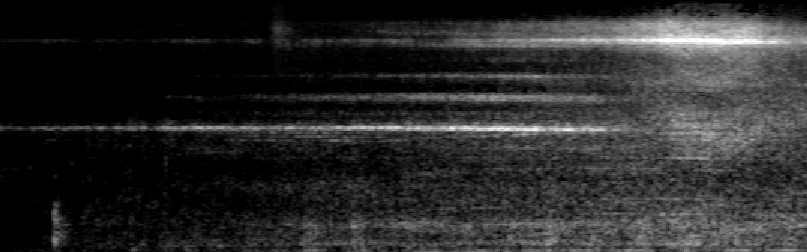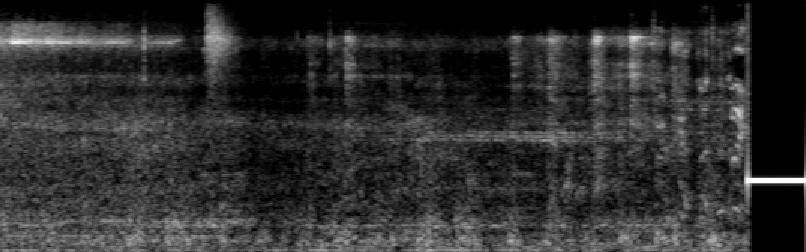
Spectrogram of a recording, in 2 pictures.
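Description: A Southeastern train departs Dover Priory station, with a steady low rumble that builds and holds and a brief electronic beep partway through. People talk nearby.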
